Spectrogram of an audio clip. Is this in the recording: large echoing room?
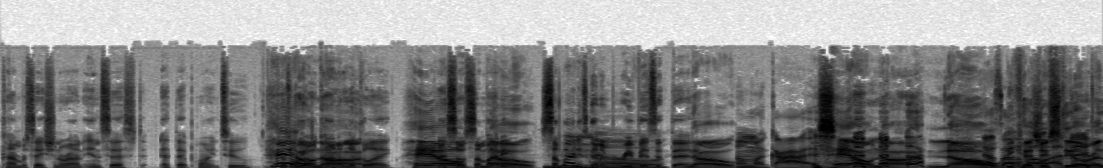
no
